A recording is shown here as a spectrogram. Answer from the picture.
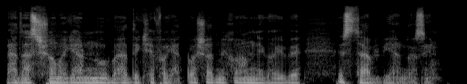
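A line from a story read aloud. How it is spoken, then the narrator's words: Hoarse, husky voice. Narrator (Persian): با صدایی گرفته به من گفت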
